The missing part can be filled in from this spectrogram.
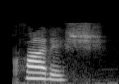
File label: "clottish", English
